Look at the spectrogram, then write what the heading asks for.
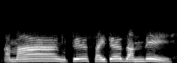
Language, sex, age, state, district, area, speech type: Assamese, female, 18-30, Assam, Sivasagar, rural, conversation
